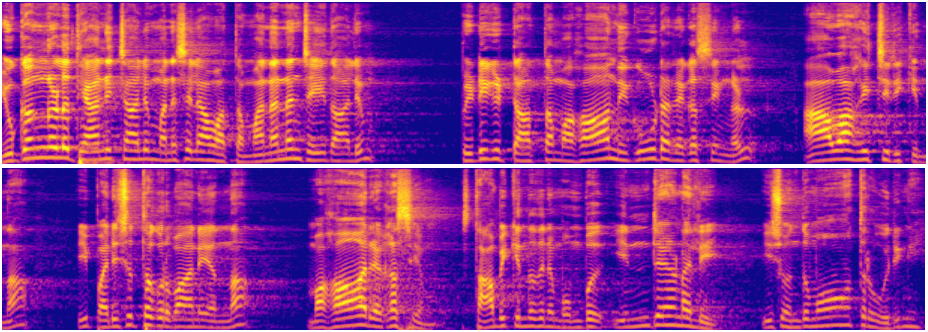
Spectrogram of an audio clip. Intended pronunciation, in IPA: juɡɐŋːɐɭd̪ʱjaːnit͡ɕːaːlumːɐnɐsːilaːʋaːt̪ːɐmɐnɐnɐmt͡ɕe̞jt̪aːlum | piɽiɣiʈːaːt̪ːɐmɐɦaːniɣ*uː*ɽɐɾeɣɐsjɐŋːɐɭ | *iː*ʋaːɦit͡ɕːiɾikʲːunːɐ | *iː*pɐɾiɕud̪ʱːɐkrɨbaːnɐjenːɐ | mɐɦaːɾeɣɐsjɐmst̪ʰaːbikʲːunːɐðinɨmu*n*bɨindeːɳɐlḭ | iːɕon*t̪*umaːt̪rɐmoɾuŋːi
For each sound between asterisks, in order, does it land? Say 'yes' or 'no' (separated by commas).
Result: yes, no, yes, no, no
